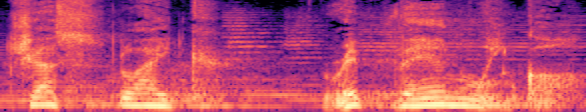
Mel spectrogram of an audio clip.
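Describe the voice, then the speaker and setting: An actor playing a suspicious, edgy and defiant thief in a radio drama, with a blunt, challenging way of talking. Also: male voice, mid-range voice, sing-song, drawn-out words. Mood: wary. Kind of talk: dramatic radio play acting. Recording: echoing hall sound, music underneath.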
